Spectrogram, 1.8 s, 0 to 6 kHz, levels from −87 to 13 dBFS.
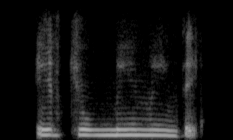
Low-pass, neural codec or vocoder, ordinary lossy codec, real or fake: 5.4 kHz; codec, 16 kHz, 1.1 kbps, Voila-Tokenizer; Opus, 32 kbps; fake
